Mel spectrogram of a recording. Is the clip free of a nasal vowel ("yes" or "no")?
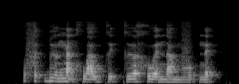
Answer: yes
